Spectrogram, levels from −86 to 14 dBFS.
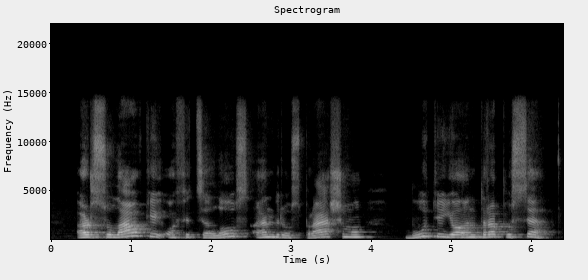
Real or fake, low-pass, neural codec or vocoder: fake; 14.4 kHz; autoencoder, 48 kHz, 128 numbers a frame, DAC-VAE, trained on Japanese speech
